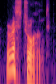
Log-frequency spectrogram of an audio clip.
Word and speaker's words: restaurant: It's a French word, restaurant. But that is the N sound should be coming through the nose.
